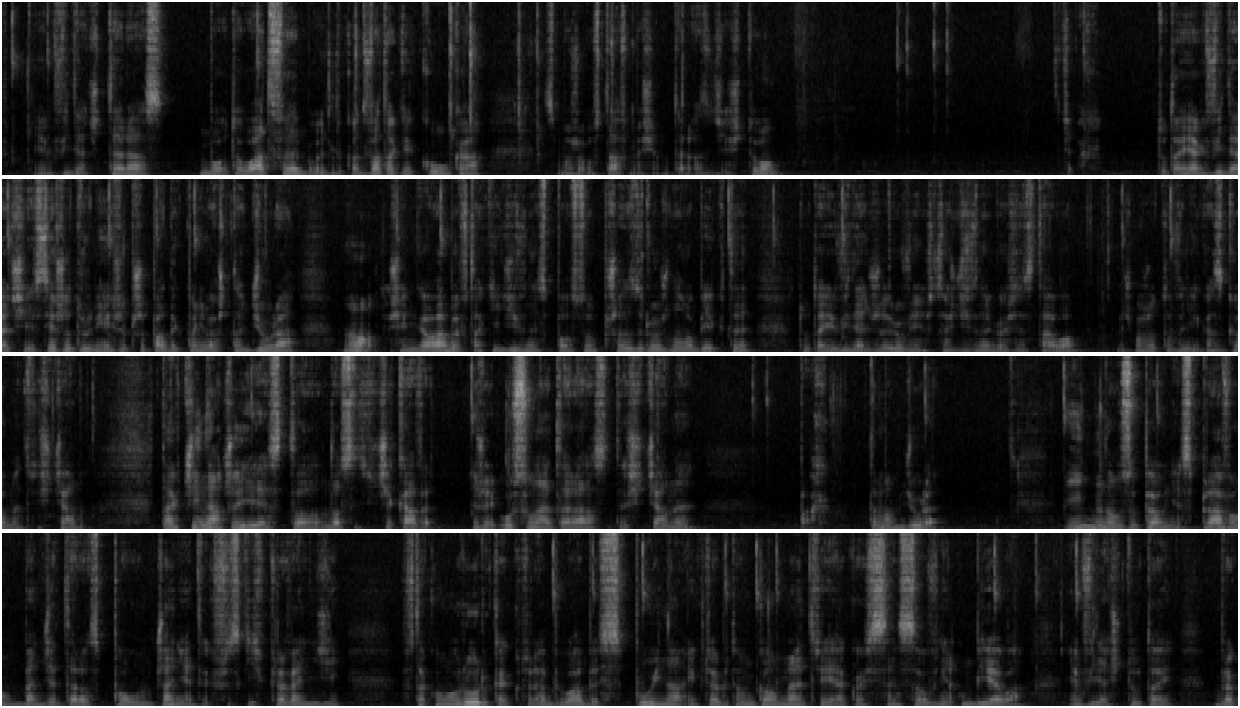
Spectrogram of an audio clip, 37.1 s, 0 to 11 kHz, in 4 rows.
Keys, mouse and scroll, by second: 0.7-2.2 drag, 2.7 1, 3.5 KP_4, 4.6 KP_4, 6.8 click, 8.2-9.6 drag, 9.7 shift+click, 10.5 shift+click, 11.0-11.5 scroll up 1, 12.3-15.0 shift+drag, 15.1 click, 17.0 middle click, 17.2-17.7 scroll up 3, 17.7 shift+click, 18.8-20.0 scroll down 2, 20.4 click, 20.6-22.3 middle drag, 22.4 x, 24.2 click, 24.8-25.4 scroll up 1, 25.5 middle click, 25.7-26.7 drag, 26.7 middle click, 26.7 z, 27.2 middle click, 27.3 click, 27.5 middle click, 28.0-32.2 drag, 32.3 click, 33.0 middle click, 33.3-35.5 shift+drag, 35.6 shift+click, 36.1-36.5 shift+scroll up 1.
